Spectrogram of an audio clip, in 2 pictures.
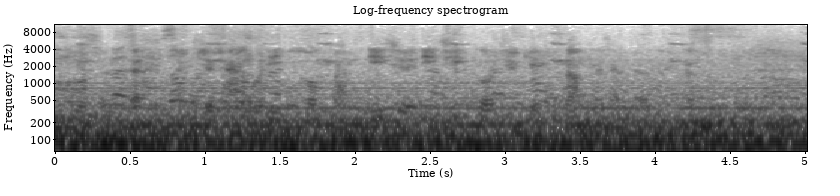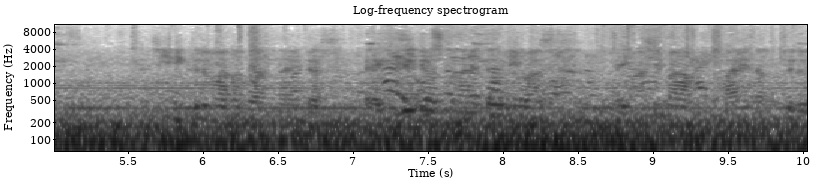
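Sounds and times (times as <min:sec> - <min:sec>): constant hum: 0:00.0 - 0:10.0.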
